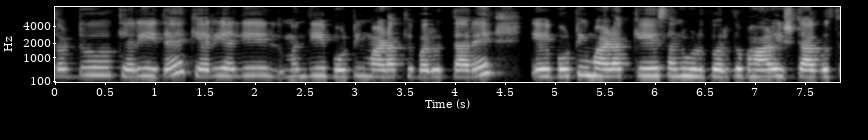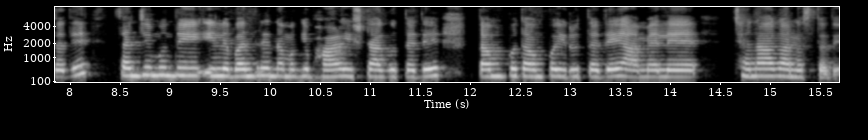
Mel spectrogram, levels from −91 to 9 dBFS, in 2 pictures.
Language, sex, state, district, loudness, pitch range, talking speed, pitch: Kannada, female, Karnataka, Belgaum, -16 LUFS, 235-260 Hz, 110 wpm, 245 Hz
